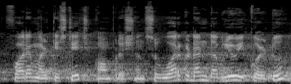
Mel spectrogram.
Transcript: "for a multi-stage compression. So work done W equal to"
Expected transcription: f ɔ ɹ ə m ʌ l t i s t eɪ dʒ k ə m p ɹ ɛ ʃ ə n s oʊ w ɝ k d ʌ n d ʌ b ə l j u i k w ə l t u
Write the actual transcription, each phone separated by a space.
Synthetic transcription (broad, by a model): f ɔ ɹ ə m ʌ l t i s t eɪ dʒ k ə m p ɹ ɛ ʃ ə n s oʊ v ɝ k d ʌ n d ʌ b ə l j u i k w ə l t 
